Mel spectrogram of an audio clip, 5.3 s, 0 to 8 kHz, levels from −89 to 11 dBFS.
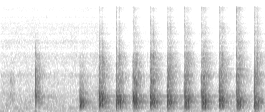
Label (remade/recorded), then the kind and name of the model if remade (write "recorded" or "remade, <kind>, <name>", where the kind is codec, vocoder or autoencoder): remade, codec, SNAC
